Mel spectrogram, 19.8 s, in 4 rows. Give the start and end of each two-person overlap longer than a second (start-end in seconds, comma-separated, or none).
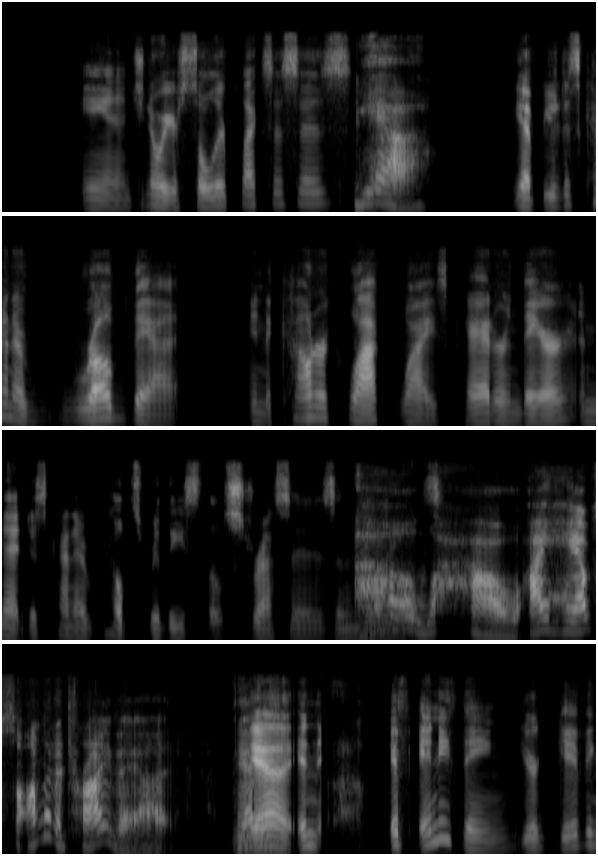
none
